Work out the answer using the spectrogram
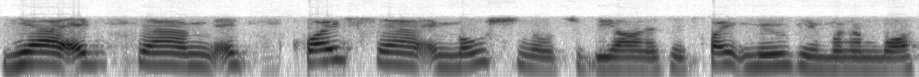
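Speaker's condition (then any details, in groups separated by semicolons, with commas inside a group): Cleft palate; affected walking and eating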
